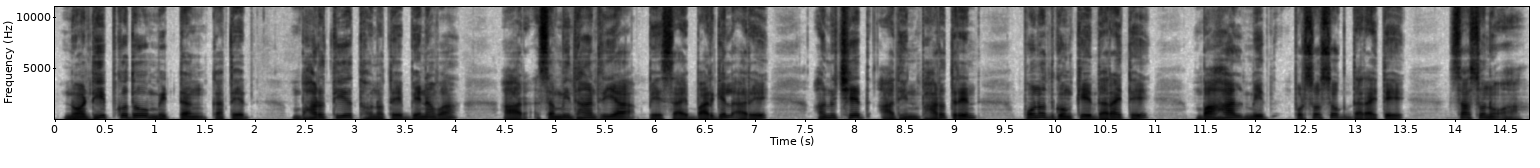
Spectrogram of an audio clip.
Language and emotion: Santali, neutral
